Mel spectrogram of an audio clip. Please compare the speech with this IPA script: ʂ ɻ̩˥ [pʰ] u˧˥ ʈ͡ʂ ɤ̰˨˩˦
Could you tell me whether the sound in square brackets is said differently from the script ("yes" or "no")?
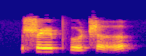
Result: no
